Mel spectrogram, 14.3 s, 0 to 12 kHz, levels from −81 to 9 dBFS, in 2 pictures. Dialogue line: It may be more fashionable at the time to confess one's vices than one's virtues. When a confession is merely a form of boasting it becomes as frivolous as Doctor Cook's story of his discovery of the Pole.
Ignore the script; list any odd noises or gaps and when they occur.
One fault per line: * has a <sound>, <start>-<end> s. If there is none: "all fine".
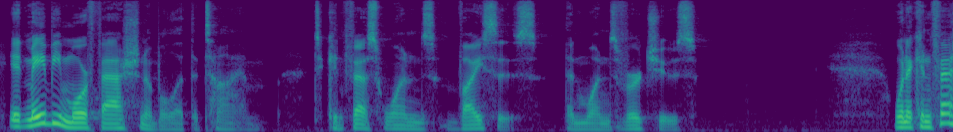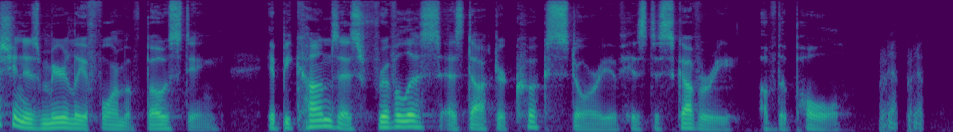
* has a laugh, 13.7-14.1 s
